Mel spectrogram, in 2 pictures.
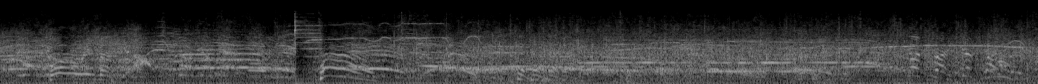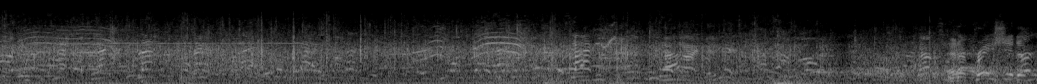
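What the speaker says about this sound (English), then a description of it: "An appreciative crowd applauding." Arena crowd applauding after the Sharmba Mitchell vs Vince Phillips boxing match, dense sustained clapping and cheering mixed with crowd babble and ringside talk throughout.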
